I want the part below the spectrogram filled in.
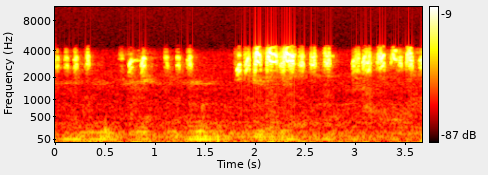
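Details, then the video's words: Great tit family at the nest on 20 June 2023, early morning live recording: rapid bursts of high, buzzy chirps in short rows, growing denser and louder midway, with faint low rumble underneath. "GREAT TIT FAMILY LIVE"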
